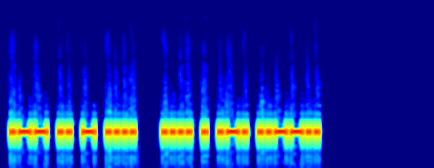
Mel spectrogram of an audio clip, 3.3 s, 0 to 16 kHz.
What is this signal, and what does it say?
Morse code, heard as a keyed tone, about 40 wpm, 690 Hz. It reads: WITH HER?
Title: Sentences from Top 1000 Words - Review Part 5 - 40wpm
